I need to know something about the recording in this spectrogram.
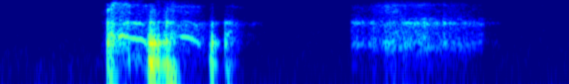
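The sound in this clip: Throat clearing to bring up phlegm: a harsh, raspy burst with a few quick catches, then after a short pause a second breathy, scraping rasp, with no talk over it.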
